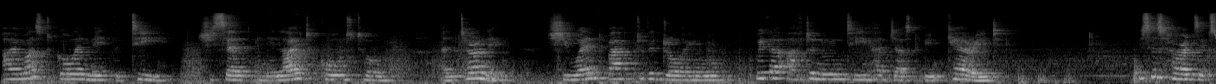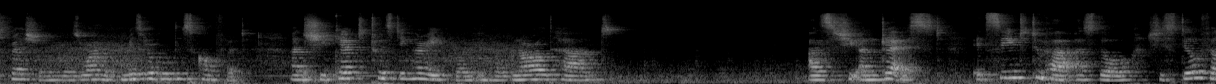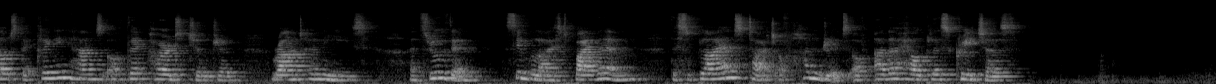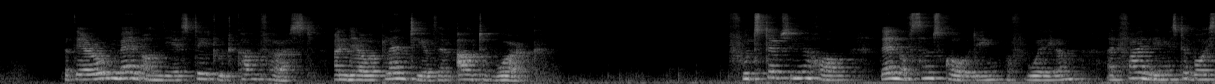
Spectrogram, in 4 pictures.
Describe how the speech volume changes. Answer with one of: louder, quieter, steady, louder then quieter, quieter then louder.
steady.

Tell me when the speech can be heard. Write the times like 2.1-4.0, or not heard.
0.0-10.0, 11.3-18.3, 20.2-34.5, 37.1-41.9, 43.8-48.5.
